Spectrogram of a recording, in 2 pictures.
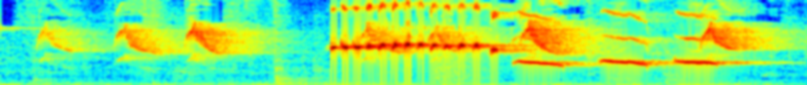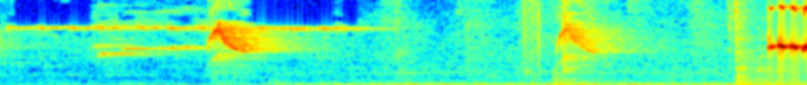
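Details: Olive-backed sunbird giving a quick pulsed trill followed by a series of short, sliding chirps and a lower buzzy phrase, over a persistent low electrical hum.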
